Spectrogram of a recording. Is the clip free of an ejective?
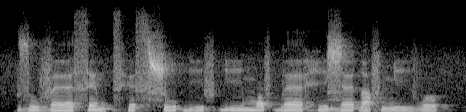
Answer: yes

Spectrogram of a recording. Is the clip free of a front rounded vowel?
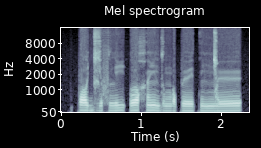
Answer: no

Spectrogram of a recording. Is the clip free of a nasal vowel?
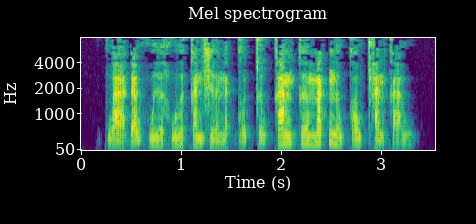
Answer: yes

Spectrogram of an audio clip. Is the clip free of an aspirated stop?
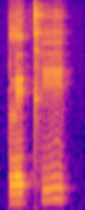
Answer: no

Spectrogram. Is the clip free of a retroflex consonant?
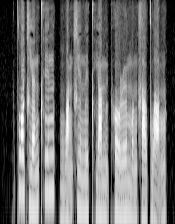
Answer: no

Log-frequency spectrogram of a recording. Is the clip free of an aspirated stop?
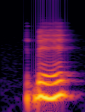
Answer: yes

